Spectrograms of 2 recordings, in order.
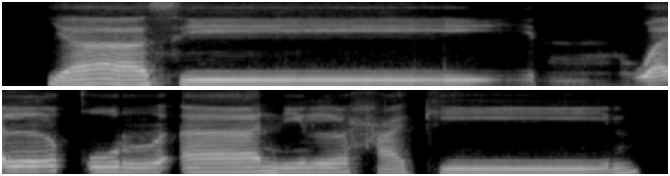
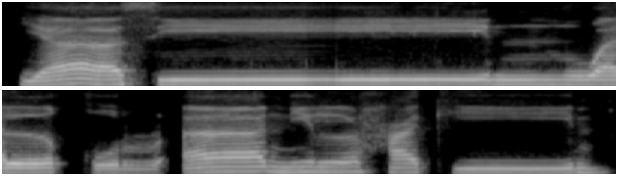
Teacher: apabila menyambung Yasin dengan ayat yang kedua ni tidak diidghamkan. Sebaliknya kita baca dengan izhar.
